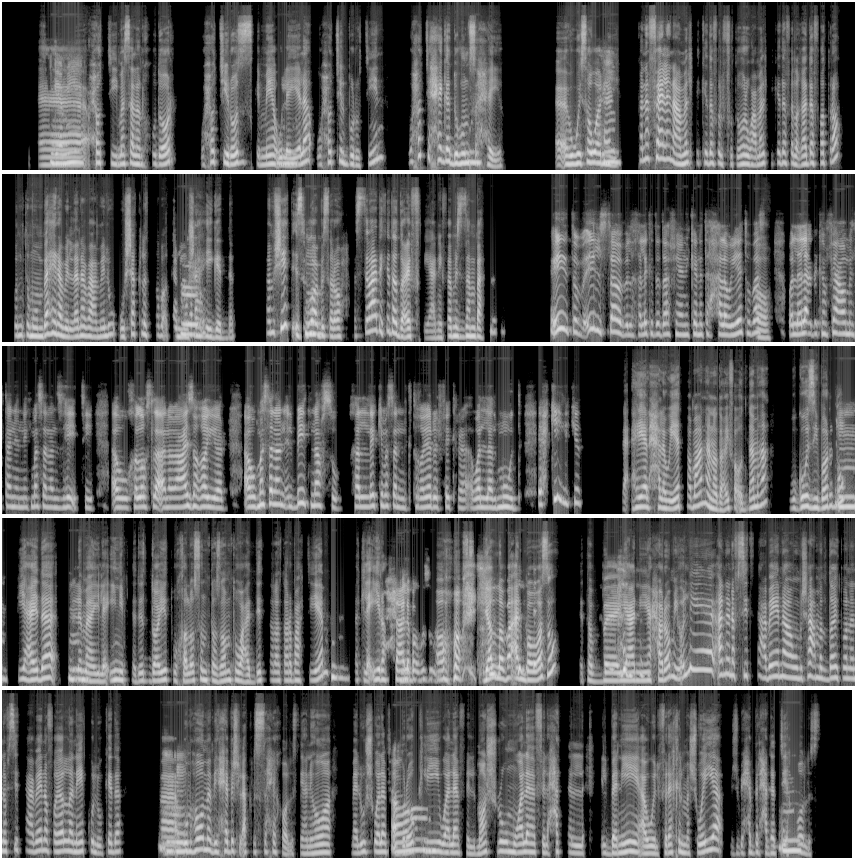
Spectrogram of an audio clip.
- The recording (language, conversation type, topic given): Arabic, podcast, إزاي بتختار أكل صحي؟
- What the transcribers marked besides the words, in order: in English: "الmood؟"; in English: "Diet"; laughing while speaking: "آه"; in English: "Diet"; in English: "المشروم"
